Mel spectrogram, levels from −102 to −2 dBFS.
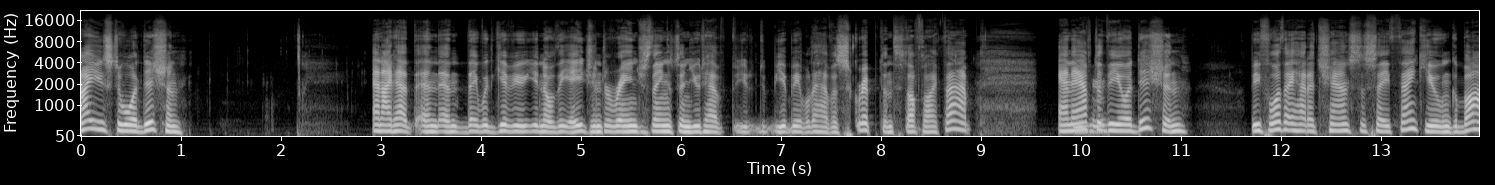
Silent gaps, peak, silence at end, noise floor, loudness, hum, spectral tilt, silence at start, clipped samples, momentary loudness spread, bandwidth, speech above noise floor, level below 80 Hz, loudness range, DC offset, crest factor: none; -10 dBFS; 0 s; -74 dBFS; -26 LUFS; none; -5.5 dB/octave; 0 s; under 0.1%; 6 LU; 14.5 kHz; 48 dB; -60 dBFS; 4 LU; under 0.1%; 16 dB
